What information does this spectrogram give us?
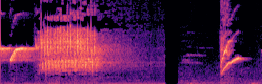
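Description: A canary sings a high, steady whistle that breaks into a fast buzzy roll, then pauses before a quick falling swept note.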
